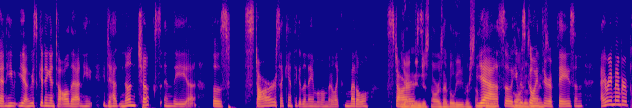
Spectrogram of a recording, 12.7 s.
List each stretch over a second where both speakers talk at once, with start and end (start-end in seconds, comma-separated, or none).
9.5-11.0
